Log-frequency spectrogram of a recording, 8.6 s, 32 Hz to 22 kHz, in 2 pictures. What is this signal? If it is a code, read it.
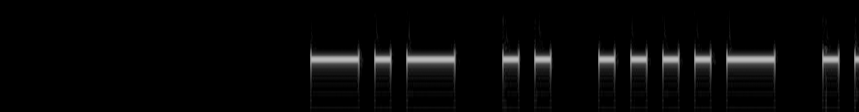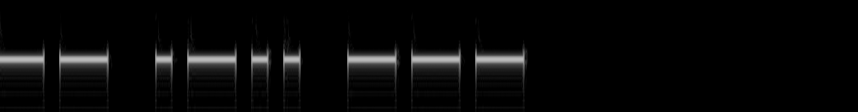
Morse code, heard as a keyed tone, about 15 wpm, 700 Hz. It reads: KI4WLO
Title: USA Call Signs - 6 Characters - Repeated 2x - 15wpm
